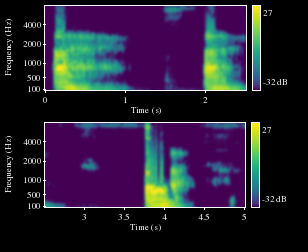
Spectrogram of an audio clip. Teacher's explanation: یہ ہا جو ہے نا ہمس محموسہ ہے، تو ہمس کی وجہ سے اس میں سانس جاری رہے گا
